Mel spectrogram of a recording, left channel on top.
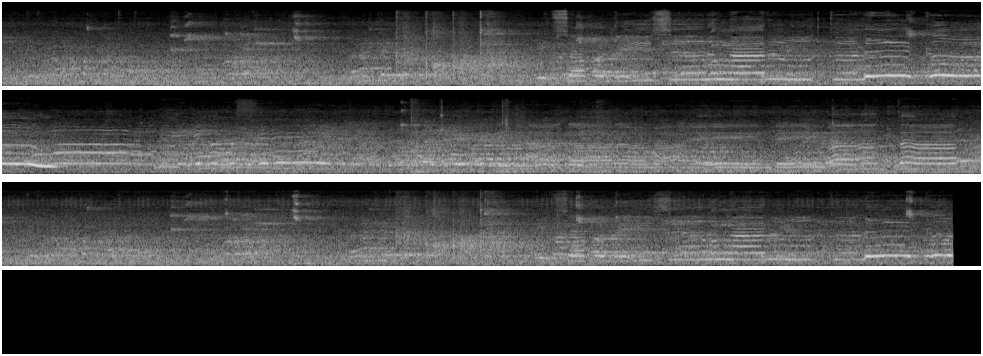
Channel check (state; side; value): drops out; right; at 9.6 s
